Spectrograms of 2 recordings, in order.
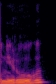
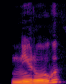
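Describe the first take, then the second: First: निरोग with a short "ni"; wrong pronunciation. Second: निरोग with a long "nee"; correct pronunciation. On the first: Teacher showing the wrong form, निरोग said "ni-rog". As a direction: keep the first vowel of निरोग short. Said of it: "अशुद्ध वर्तनी है". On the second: Teacher telling students the correct form, निरोग said "nee-rog". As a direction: stretch the first vowel of निरोग. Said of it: "शुद्ध वर्तनी है". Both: Shown as a demonstration.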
